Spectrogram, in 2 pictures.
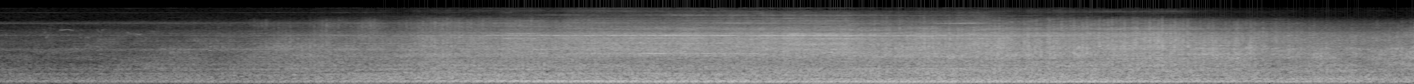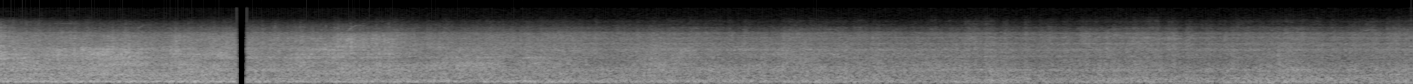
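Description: KiwiRail diesel-hauled freight train passing over a bridge. A low engine hum builds and is loudest in the first half as the locomotive goes by, then the wagons roll past with a steady rumble. There is a momentary dropout in the recording about halfway through.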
